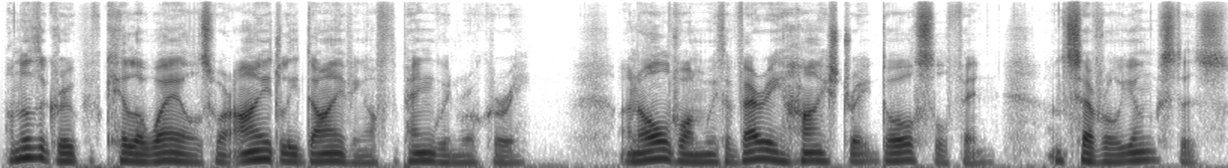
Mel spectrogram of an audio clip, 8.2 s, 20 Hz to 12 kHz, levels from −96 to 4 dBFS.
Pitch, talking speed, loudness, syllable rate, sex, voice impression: 110 Hz, 185 wpm, -17 LUFS, 5.7 syllables/s, male, masculine, slightly muffled, slightly raspy, sweet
